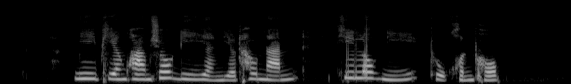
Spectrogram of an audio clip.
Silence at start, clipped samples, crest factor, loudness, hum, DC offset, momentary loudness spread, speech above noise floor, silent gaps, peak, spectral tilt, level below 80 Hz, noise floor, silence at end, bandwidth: 0.75 s; under 0.1%; 18 dB; -28 LUFS; none; under 0.1%; 10 LU; 45 dB; none; -10 dBFS; -6.5 dB/octave; -74 dBFS; -72 dBFS; 0.7 s; 10.5 kHz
